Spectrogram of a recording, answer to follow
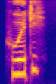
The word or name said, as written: Hurtigst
